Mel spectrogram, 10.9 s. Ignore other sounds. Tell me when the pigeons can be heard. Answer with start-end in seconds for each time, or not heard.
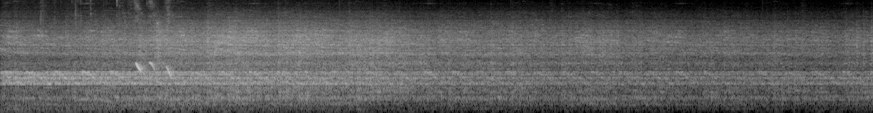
0.9-2.1.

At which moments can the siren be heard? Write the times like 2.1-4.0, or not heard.
0.0-10.8.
